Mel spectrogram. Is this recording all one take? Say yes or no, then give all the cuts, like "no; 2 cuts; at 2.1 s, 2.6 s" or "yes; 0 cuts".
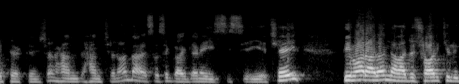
yes; 0 cuts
